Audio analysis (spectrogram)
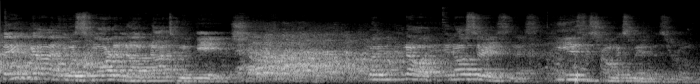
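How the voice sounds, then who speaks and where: A man giving an informal, humorous best man speech at a wedding, joking along in a halting way and often correcting himself. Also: a little high. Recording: distant, very echoey, noisy room recording.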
